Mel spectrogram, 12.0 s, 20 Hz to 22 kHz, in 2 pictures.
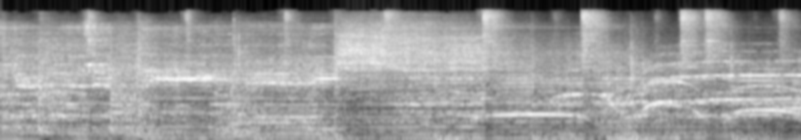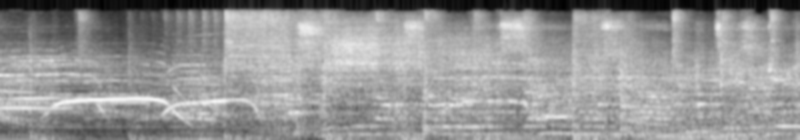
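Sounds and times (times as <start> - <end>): country band playing live: 0.0 - 12.0
audience whooping: 2.7 - 10.6
person singing: 8.1 - 12.0.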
